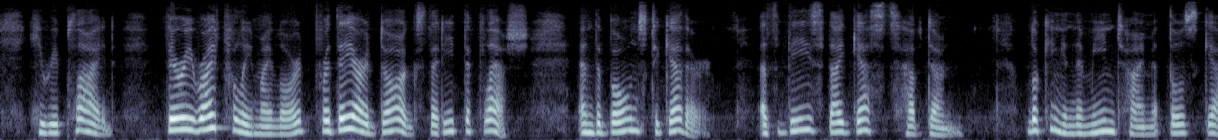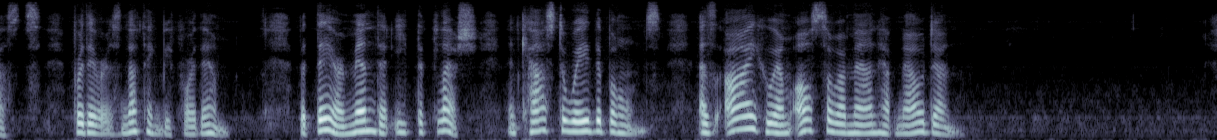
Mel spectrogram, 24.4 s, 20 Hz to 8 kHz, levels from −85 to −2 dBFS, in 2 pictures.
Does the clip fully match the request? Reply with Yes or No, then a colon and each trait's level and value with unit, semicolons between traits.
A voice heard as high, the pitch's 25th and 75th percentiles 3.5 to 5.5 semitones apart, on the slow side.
No: high, 200 Hz; average, 3.9 semitones; average, 150 wpm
